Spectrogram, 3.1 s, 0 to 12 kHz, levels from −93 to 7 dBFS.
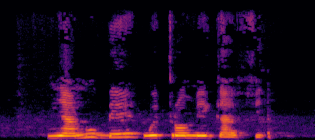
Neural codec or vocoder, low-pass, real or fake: none; 10.8 kHz; real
